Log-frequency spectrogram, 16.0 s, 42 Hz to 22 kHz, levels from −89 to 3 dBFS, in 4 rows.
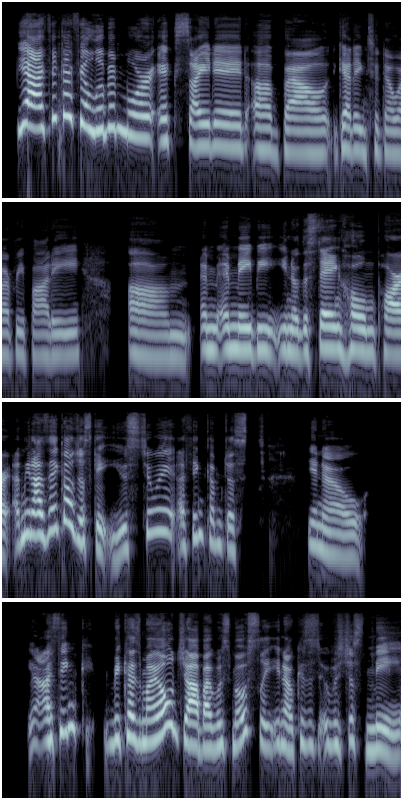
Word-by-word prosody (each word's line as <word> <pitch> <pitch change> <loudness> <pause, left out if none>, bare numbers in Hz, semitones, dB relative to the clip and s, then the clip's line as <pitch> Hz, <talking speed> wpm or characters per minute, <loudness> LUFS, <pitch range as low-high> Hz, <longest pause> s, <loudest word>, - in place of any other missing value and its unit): Yeah, 415 +4 +3
I 395 -2 +11
think 270 +1 -1
I 285 -1 +6
feel 435 -4 +4
a - - +3
little 370 +1 +2
bit - - -2
more 295 -4 +2
excited 225 -4 -1
about 180 -2 -2
getting 195 -3 -3
to 195 - -13
know 175 0 -8
everybody, 165 0 -9 0.5
um, 155 -3 -6
and 200 -1 -3
and 200 +1 -2
maybe, 200 -1 +1
you 195 +1 -5
know, 185 -2 -1
the 185 +1 -6
staying 205 +1 +1
home 185 -1 -1
part, 170 -2 +2
I - - -5
mean, 320 +2 +1
I 315 0 +7
think 365 +5 -2
I'll 460 - +4
just 250 -1 -2
get 200 -4 -2
used 195 +6 -7
to 340 +1 -5
it; 350 -3 -4
I - - -6
think 290 +4 -7
I'm 235 -1 -6
just, 200 -4 -9 0.6
you 235 -2 -5
know 165 -5 -4 0.6
you - - -11
know, - - -4
I 260 - +3
think 390 +5 -2 0.2
because 275 0 +3
my 250 +3 +4
old 370 +1 +6
job, 230 -4 +8
I 205 - +6
was 225 +2 -4
mostly, 250 - -3
you 240 - -7
know 200 -4 0
'cause 230 -1 -9
it 225 - -8
was 230 -3 -6
just 245 -5 -8
me 190 -4 -1
210 Hz, 220 wpm, -23 LUFS, 180-265 Hz, 0.6 s, I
